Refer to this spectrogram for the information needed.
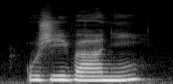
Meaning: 1. verbal noun of užívat 2. use
- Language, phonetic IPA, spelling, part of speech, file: Czech, [ˈuʒiːvaːɲiː], užívání, noun, Cs-užívání.ogg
